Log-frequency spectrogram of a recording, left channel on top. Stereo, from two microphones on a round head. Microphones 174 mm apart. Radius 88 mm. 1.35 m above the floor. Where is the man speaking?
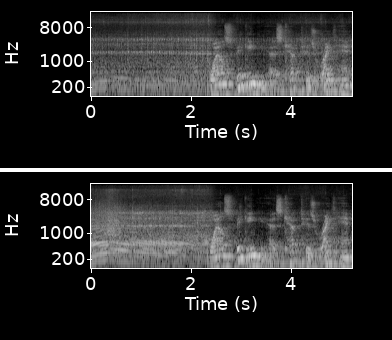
45° right (ahead or behind), 4 m.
